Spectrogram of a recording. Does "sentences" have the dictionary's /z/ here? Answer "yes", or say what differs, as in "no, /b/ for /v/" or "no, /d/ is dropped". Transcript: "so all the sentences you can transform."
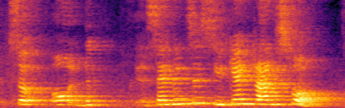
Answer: no, /s/ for /z/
